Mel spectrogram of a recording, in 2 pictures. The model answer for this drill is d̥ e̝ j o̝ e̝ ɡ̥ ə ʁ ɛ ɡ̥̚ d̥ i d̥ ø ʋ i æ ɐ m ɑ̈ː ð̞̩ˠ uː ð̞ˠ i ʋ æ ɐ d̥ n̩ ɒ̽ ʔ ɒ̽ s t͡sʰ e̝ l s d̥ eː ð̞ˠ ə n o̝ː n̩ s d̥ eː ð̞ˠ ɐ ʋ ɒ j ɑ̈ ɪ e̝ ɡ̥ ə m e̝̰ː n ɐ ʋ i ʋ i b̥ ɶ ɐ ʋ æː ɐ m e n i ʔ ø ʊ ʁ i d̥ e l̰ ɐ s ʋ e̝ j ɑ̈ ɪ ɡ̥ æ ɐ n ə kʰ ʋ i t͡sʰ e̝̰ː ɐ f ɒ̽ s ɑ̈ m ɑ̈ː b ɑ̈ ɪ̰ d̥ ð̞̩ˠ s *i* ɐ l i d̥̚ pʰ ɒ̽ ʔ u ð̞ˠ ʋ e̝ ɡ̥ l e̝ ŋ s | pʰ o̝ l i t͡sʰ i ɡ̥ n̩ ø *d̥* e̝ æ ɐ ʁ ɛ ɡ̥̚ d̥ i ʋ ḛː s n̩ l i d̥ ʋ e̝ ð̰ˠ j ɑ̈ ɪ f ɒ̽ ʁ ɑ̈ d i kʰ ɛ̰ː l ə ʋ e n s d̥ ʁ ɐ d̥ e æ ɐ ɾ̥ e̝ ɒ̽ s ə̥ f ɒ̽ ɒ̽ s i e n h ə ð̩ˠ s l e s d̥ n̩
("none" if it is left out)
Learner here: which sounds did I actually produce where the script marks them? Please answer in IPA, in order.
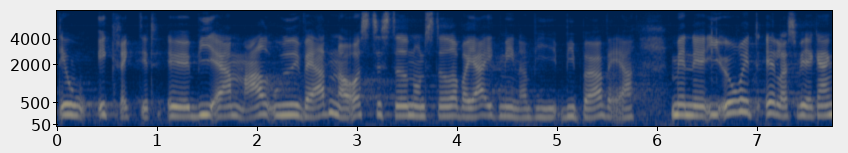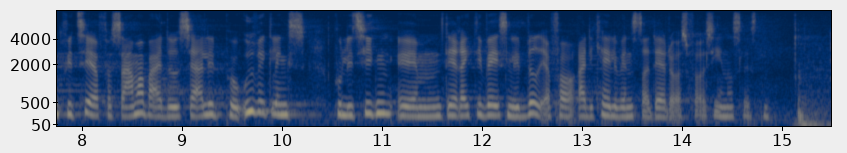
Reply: æ, d̥

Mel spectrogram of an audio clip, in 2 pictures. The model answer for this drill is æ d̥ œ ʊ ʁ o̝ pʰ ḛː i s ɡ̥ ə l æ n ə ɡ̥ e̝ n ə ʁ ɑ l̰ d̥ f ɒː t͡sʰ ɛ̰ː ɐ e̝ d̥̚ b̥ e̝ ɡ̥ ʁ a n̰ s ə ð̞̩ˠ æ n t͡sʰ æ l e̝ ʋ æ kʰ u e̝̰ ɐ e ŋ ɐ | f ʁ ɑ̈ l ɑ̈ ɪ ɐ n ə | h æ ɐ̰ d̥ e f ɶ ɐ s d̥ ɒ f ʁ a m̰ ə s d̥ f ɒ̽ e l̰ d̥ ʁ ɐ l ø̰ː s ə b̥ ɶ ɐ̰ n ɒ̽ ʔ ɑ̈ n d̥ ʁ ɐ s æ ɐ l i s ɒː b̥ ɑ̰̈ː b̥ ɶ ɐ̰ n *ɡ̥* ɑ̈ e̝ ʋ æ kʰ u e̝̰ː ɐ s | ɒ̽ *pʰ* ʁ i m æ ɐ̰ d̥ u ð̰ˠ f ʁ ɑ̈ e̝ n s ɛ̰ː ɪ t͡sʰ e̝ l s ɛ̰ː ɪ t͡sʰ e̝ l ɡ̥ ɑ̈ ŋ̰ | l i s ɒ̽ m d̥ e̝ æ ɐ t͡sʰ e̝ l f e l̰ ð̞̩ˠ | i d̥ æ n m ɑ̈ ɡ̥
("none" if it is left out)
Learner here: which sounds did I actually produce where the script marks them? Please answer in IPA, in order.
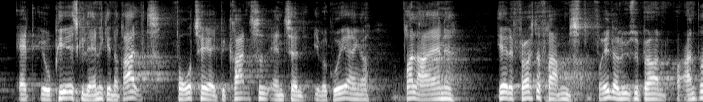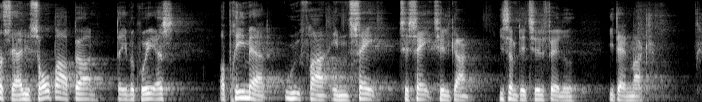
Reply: d̥, pʰ

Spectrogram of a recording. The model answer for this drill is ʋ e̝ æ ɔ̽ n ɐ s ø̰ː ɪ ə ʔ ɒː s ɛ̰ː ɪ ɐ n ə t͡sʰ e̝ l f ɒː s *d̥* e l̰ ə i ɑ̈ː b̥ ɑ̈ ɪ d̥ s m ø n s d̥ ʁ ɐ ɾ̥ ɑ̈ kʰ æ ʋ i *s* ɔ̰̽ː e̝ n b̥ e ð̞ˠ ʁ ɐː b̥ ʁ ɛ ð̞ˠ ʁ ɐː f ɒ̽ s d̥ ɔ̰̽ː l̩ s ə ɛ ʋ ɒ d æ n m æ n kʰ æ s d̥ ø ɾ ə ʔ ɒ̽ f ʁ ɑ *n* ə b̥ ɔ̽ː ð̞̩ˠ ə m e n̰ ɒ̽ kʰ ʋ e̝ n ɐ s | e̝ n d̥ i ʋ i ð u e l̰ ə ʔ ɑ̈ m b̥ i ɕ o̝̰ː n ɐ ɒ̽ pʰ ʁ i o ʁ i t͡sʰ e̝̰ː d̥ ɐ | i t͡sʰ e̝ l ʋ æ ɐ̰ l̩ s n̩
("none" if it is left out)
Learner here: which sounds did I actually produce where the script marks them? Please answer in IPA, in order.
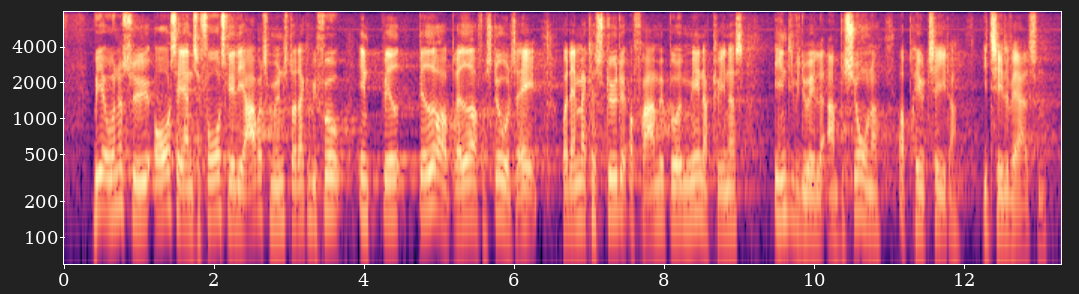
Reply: ɡ̥, f, m

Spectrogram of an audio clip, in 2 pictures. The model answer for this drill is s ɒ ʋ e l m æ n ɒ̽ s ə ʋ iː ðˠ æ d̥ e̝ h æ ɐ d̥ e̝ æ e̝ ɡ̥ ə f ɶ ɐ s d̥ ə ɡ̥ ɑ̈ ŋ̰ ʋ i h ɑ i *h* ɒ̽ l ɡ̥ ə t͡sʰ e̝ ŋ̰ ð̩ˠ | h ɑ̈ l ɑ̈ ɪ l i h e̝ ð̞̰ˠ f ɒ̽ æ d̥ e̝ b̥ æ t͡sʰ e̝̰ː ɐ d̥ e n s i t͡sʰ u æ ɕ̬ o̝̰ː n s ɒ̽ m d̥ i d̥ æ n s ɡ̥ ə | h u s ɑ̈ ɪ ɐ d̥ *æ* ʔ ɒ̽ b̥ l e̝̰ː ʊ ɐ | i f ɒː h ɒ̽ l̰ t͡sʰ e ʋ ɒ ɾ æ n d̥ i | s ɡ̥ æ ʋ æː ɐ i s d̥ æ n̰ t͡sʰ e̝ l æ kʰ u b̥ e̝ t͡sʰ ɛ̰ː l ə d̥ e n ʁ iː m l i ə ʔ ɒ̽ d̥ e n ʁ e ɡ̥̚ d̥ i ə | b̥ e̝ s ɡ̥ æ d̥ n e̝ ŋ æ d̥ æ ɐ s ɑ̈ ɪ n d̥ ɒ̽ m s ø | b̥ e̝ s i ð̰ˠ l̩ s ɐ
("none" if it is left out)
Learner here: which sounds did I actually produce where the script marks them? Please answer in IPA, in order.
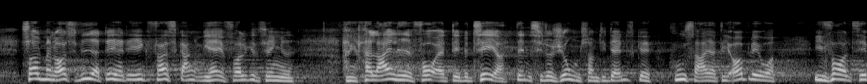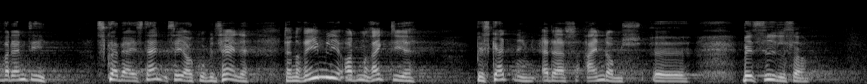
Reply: f, i

